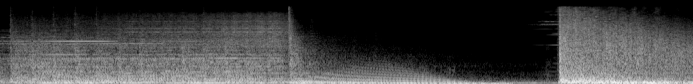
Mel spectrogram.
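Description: A blast in Krasnodar: a heavy, rumbling roar with a falling whine and a brief lull, then an abrupt, very loud burst of broadband noise that stays near and overwhelming.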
